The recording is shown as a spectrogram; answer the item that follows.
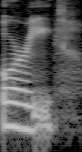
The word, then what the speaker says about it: Ori: you is the or sorry it's pronounced Orie o r i Orie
